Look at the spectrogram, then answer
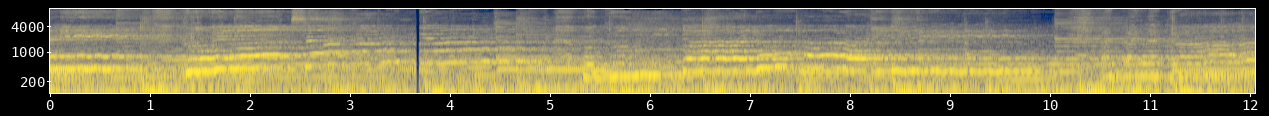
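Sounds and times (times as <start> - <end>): bass and backing accompaniment: 0.0 - 12.0
woman singing pop ballad: 0.0 - 12.0.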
